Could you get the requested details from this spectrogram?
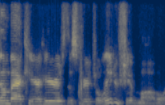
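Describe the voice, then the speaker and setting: This man's voice is somewhat breathy. He talks at a moderate pace, and his pitch varies in an ordinary way. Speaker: professor. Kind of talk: academic presentation. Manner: halting.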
